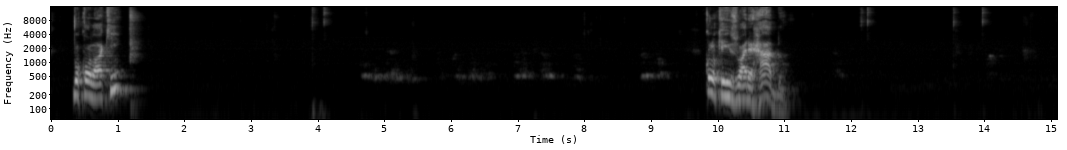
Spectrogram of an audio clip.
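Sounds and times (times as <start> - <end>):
faint low hum: 0.0 - 15.0
computer mouse click: 3.2 - 4.8, 12.1 - 12.4, 13.5 - 14.8.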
